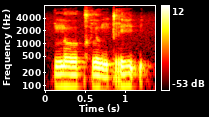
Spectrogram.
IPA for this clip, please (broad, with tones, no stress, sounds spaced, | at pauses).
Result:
n ɤː˧ kʰ l ɯ˨˩ ŋ p r i˦˥ ʔ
